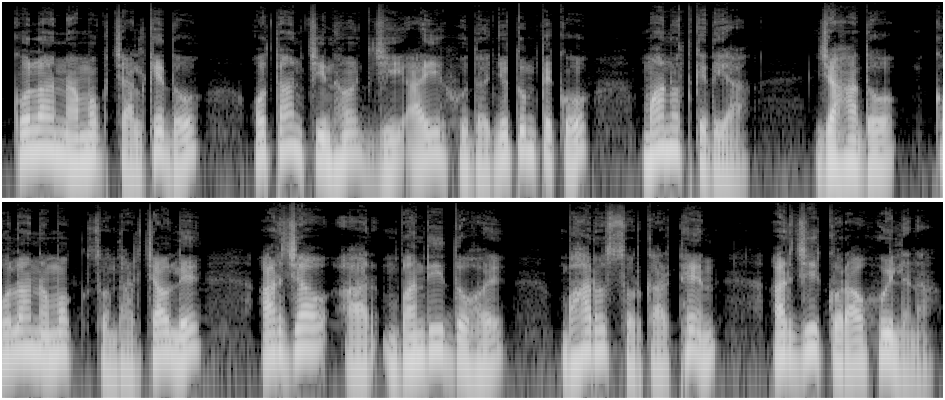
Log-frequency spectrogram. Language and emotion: Santali, neutral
